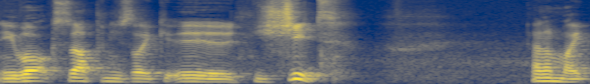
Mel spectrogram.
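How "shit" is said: put-on Polish accent with halting words. Retelling what a guy at the bar said: imitating a Polish accent. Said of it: "he was Polish just based off his accent".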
